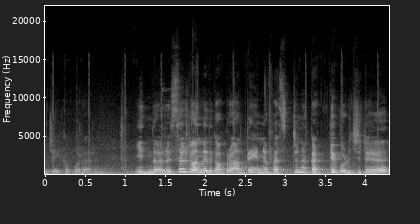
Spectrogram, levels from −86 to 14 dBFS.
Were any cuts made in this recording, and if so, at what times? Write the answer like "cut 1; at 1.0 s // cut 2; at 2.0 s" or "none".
cut 1; at 1.0 s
